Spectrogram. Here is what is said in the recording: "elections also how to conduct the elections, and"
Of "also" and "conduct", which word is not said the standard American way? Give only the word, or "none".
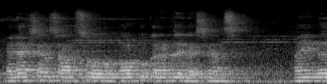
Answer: conduct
